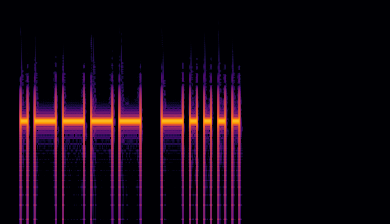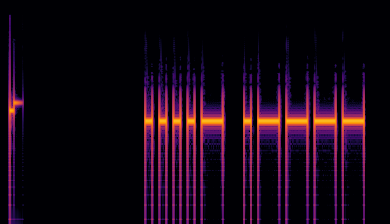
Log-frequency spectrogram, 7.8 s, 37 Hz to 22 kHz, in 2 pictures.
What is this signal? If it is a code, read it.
Morse code, heard as a keyed tone, about 17 wpm, 700 Hz. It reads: 16 41
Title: Numbers - 2-Digit 17wpm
